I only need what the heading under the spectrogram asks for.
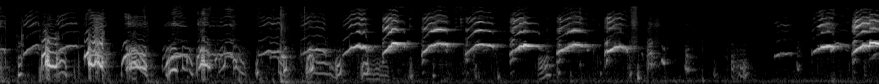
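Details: Miniature Pinscher puppies aged three weeks finding their voices indoors; rough squeals give way to a run of clean, high arched whines about twice a second, then a pause and a final loud squeal.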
